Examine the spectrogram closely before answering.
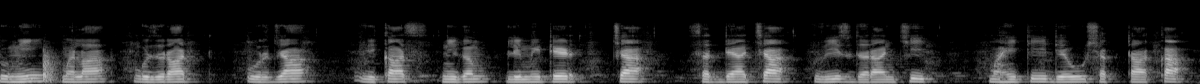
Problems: background sounds at intervals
